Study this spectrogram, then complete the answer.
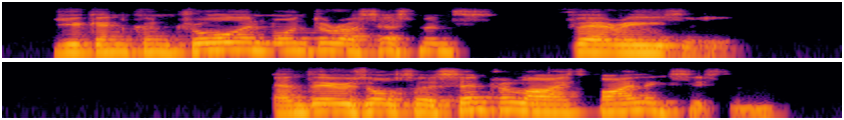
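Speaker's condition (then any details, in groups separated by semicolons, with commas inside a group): No condition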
